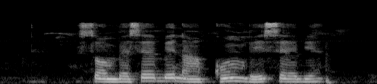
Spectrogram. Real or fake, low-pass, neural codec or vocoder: real; 7.2 kHz; none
